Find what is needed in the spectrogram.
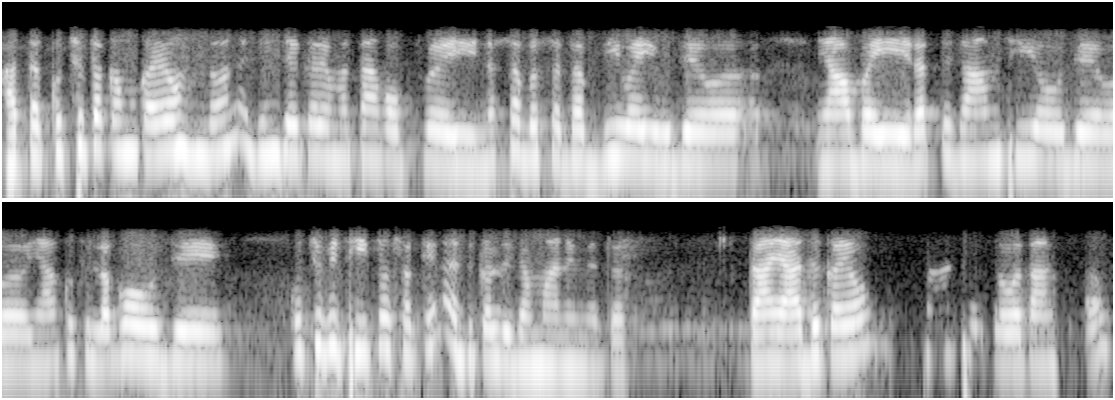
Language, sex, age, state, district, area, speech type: Sindhi, female, 18-30, Gujarat, Junagadh, urban, conversation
